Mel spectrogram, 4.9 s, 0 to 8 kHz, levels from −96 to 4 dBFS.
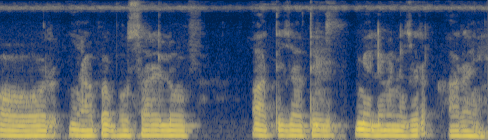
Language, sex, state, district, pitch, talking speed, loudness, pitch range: Hindi, male, Bihar, Bhagalpur, 105 Hz, 160 wpm, -16 LUFS, 105-110 Hz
